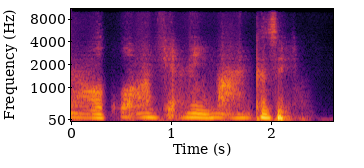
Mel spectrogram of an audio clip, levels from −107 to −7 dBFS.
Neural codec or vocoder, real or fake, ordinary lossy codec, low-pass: codec, 44.1 kHz, 0.9 kbps, DAC; fake; none; 9.9 kHz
